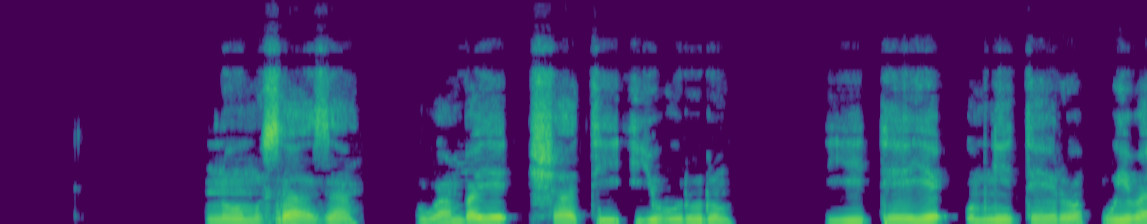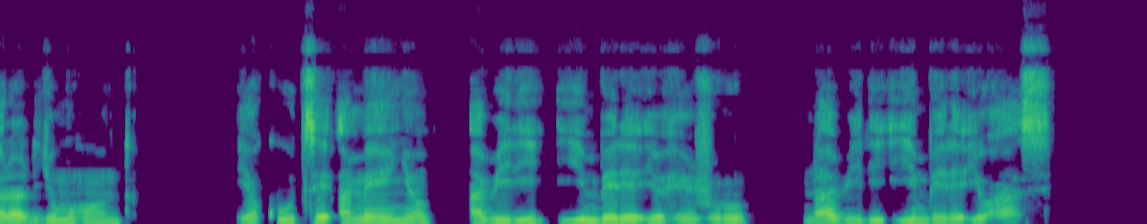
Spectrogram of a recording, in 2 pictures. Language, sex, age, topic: Kinyarwanda, male, 25-35, health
